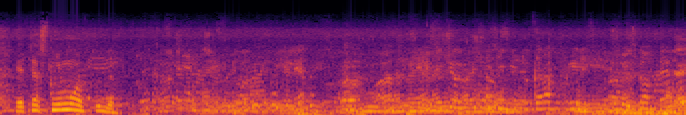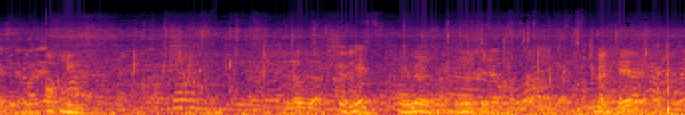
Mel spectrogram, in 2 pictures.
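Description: Water laps and splashes close by.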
